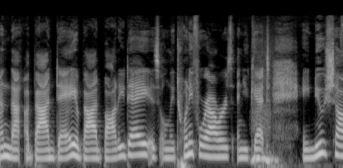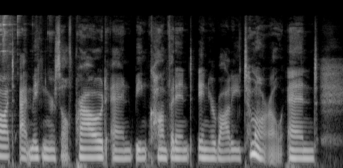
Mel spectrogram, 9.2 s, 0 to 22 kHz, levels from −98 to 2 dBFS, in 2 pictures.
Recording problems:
abrupt cut into speech; at the start
phone ringing; noticeable; at 3.5 s; peak 4 dB below the speech
jangling keys; noticeable; at 4.5 s; peak 7 dB below the speech

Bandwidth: 15.5 kHz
